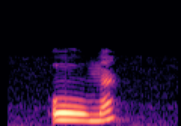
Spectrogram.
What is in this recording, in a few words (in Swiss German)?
"ohme", Bas Rhin; vin; mesure de 50 litres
